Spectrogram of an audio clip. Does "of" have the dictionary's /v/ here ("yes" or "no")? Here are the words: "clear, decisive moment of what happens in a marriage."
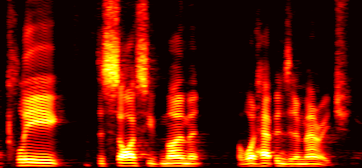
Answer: yes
